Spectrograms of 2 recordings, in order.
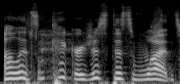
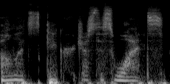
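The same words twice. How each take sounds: First: It is read in a normal speaking voice. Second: It is said in a whisper.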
